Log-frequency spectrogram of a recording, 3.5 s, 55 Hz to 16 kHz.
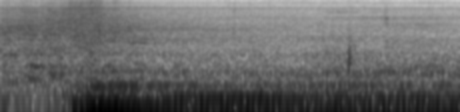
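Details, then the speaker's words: Chevy S10 Blazer warm start after pinched Y-pipe repair and muffler delete: catches quickly, brief rev, then soft, even low idle; quiet exhaust, no rattles or puffing; normal. "As a form of reference, this is what a warm start sounds like now."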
